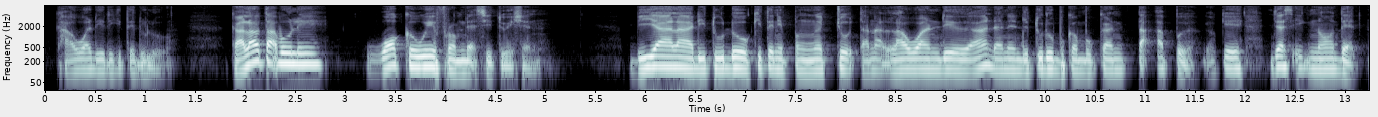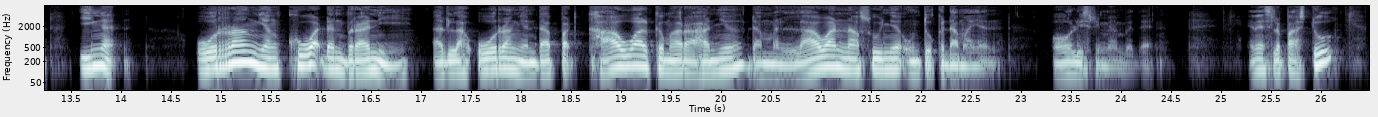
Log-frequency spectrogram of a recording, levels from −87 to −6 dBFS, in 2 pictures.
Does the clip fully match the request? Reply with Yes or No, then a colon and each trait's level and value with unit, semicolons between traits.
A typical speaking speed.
Yes: average, 125 wpm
